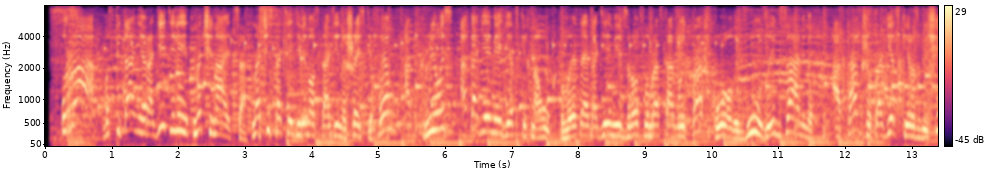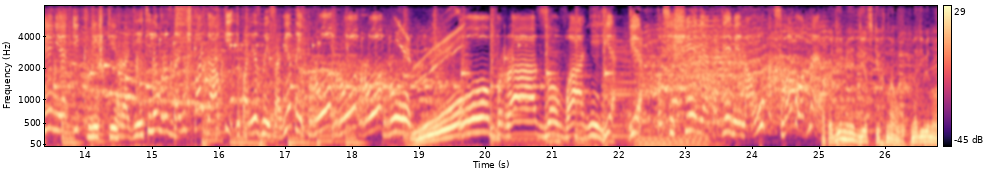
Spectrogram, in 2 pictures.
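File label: Russian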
